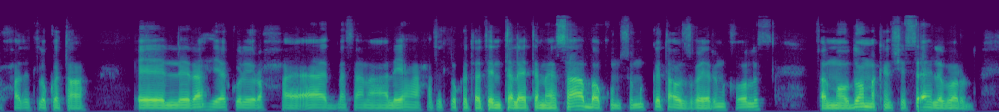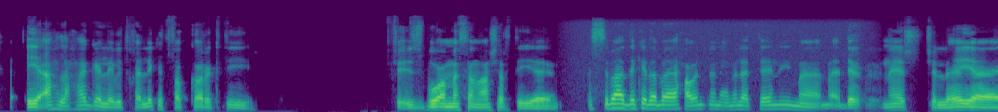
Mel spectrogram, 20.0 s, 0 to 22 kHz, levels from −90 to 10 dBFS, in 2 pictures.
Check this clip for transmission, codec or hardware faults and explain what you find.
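One fault is present. From 15.53 to 18.83 s, digital radio blending to analogue: losing digital reception, the receiver cross-fades over 275 ms to FM, bringing faint hiss, about 1 dB lower level.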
